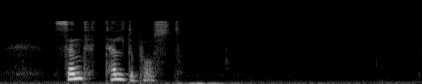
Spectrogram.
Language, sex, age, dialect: Faroese, female, 15-35, Suðurstreymoy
